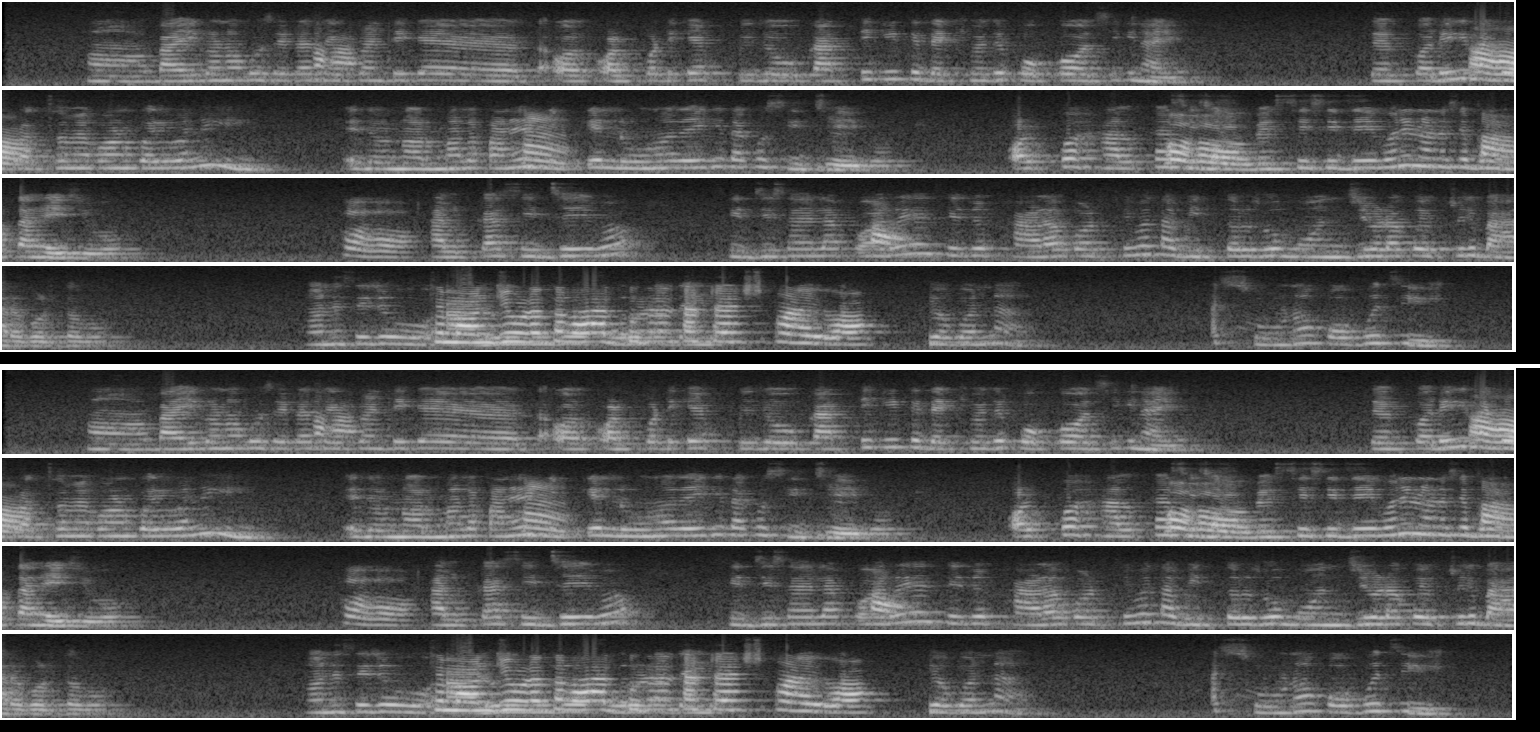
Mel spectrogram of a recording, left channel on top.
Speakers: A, on the right; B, on the left.
A: ହଁ ବାଇଗଣକୁ ସେଇଟା
B: ହଁ
A: ସେଇଥିପାଇଁ ଟିକେ ଅ- ଅଳ୍ପ ଟିକେ ପି-ଯୋଉ କାଟିକି ଟିକେ ଦେଖିବ ଯେ ପୋକ ଅଛି କି ନାଇଁ। କରିକି ତାକୁ
B: ଓହୋ
A: ପ୍ରଥମେ କଣ କରିବନି ଏ ଯୋଉ ନର୍ମାଲ ପାଣିରେ
B: ହୁଁ
A: ଟିକେ ଲୁଣ ଦେଇକି ତାକୁ ସି ସିଝେଇବ ଅଳ୍ପ ହାଲ କା
B: ଓହୋ
A: ସିଝେଇବ ବେଶି ସିଜେଇବନି ନନେ ସେ
B: ହଁ
A: ଭର୍ତ୍ତା ହେଇଯିବ।
B: ଓହୋ
A: ହାଲ କା ସିଝେଇବ, ସିଝି ସାଇଲା ପରେ
B: ହଁ
A: ସେ ଯୋଉ ଫାଳ କରିଥିବ ତା ଭିତରୁ ସବୁ ମଞ୍ଜ ଜି ଗୁଡାକ ଏକ୍ଚୁଲି ବାହାର କରିଦବ। ମାନେ ସେ ଯୋଉ
B: ମଞ୍ଜି
A: ଆଳୁ
B: ଗୁଡା ତ
A: ଯୋଉ
B: ବାହାର
A: ପୁରଟା
B: କରିଦେଲେ
A: ଦେଇ
B: ତା ଟେଷ୍ଟ କରିବା।
A: ଦବ ନା, ଶୁଣ କହୁଛି।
